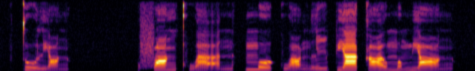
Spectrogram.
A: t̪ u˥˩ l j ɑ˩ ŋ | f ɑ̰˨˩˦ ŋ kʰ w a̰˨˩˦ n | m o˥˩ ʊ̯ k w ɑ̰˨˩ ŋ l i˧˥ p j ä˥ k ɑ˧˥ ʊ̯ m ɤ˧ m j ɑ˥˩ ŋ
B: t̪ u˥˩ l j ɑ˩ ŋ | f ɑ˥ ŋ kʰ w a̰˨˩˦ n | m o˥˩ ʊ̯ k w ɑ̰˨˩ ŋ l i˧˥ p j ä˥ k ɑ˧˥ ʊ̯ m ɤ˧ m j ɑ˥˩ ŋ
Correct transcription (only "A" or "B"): B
